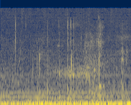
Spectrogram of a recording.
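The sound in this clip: Someone eats a yellow candy sprayed out of a can that tastes like candy corn. The chewing is faint and moist, with several small crunchy bites and no talking.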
